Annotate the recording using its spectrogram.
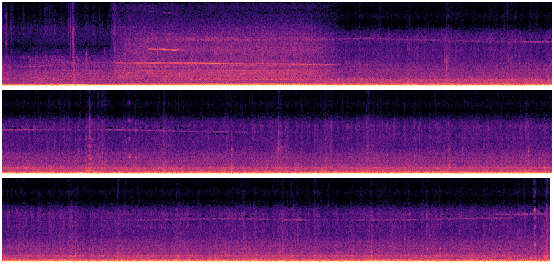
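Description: Semi truck's diesel engine running with a steady low note for the first six seconds or so, then a steady rumble of engine, tyres and wind at highway speed.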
